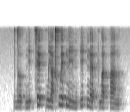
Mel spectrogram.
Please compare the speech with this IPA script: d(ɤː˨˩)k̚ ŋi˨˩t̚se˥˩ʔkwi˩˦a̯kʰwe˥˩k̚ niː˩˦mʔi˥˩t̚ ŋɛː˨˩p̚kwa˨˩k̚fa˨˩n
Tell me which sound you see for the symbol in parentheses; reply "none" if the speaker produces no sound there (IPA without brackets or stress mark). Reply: ɤː˨˩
